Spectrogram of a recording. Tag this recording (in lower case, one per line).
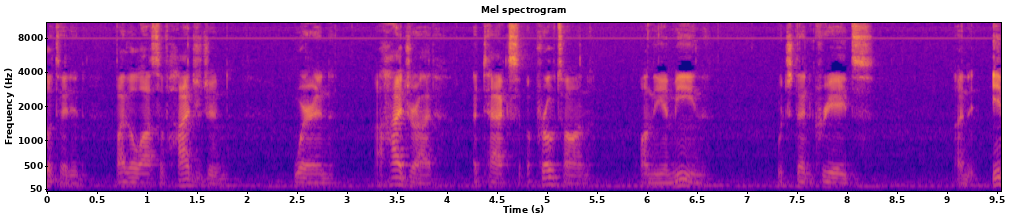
speech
